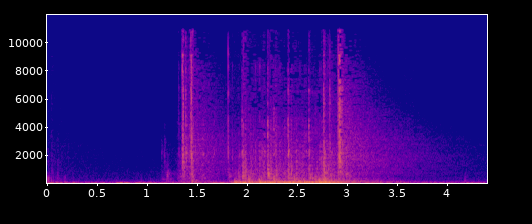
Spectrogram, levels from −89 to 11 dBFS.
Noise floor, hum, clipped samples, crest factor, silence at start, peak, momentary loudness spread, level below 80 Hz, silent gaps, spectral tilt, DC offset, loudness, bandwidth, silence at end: -51 dBFS; none; under 0.1%; 18 dB; 0 s; -12 dBFS; 20 LU; -32 dBFS; none; -4.5 dB/octave; under 0.1%; -31 LUFS; 11.5 kHz; 0.1 s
